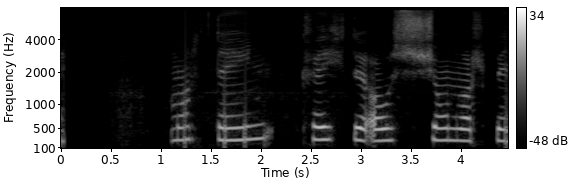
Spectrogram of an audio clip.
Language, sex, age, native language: Icelandic, male, 11, Icelandic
